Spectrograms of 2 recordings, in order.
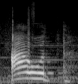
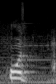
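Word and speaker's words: août: itu enggak bunyi tapi ini bukan out tapi utd dianya nggak bunyi malah teh di ujung itu bunyi berlebih RT di ujung itu enggak bunyi dan kombinasi Oh ini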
